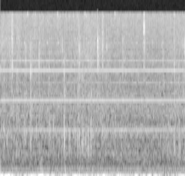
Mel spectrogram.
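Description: Steady low electrical hum with a few faint, scattered clicks and rustles.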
